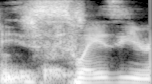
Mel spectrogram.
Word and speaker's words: Swayze: Yeah, Swayze rhymes with hazy.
